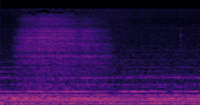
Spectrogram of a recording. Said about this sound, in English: Take a deep breath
